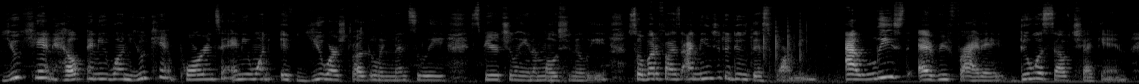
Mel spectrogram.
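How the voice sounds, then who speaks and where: Noticeable background noise is present. Pitch variation in the speech is ordinary. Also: woman, fairly high pitch for a woman. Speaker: podcast host. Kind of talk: casual monologue. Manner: fast; animated.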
